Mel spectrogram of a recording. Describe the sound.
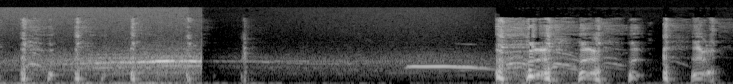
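An elderly Buddhist monk coughing: a run of rough, hacking coughs, then a quiet gap, then another cluster of coughs. It is faint overall.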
